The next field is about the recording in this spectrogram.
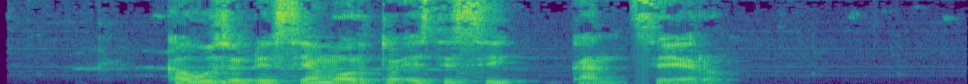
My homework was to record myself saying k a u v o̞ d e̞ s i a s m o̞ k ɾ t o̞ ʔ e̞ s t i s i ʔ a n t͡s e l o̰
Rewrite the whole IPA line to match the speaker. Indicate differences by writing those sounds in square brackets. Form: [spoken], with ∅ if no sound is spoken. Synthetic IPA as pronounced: k a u [z] o̞ d e̞ s i a [∅] m o̞ [∅] ɾ t o̞ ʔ e̞ s t i s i [k] a n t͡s e [ɾ] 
